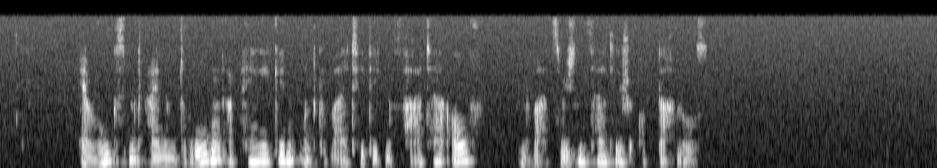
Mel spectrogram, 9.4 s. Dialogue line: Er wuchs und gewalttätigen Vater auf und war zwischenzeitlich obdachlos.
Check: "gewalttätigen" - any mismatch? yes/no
no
